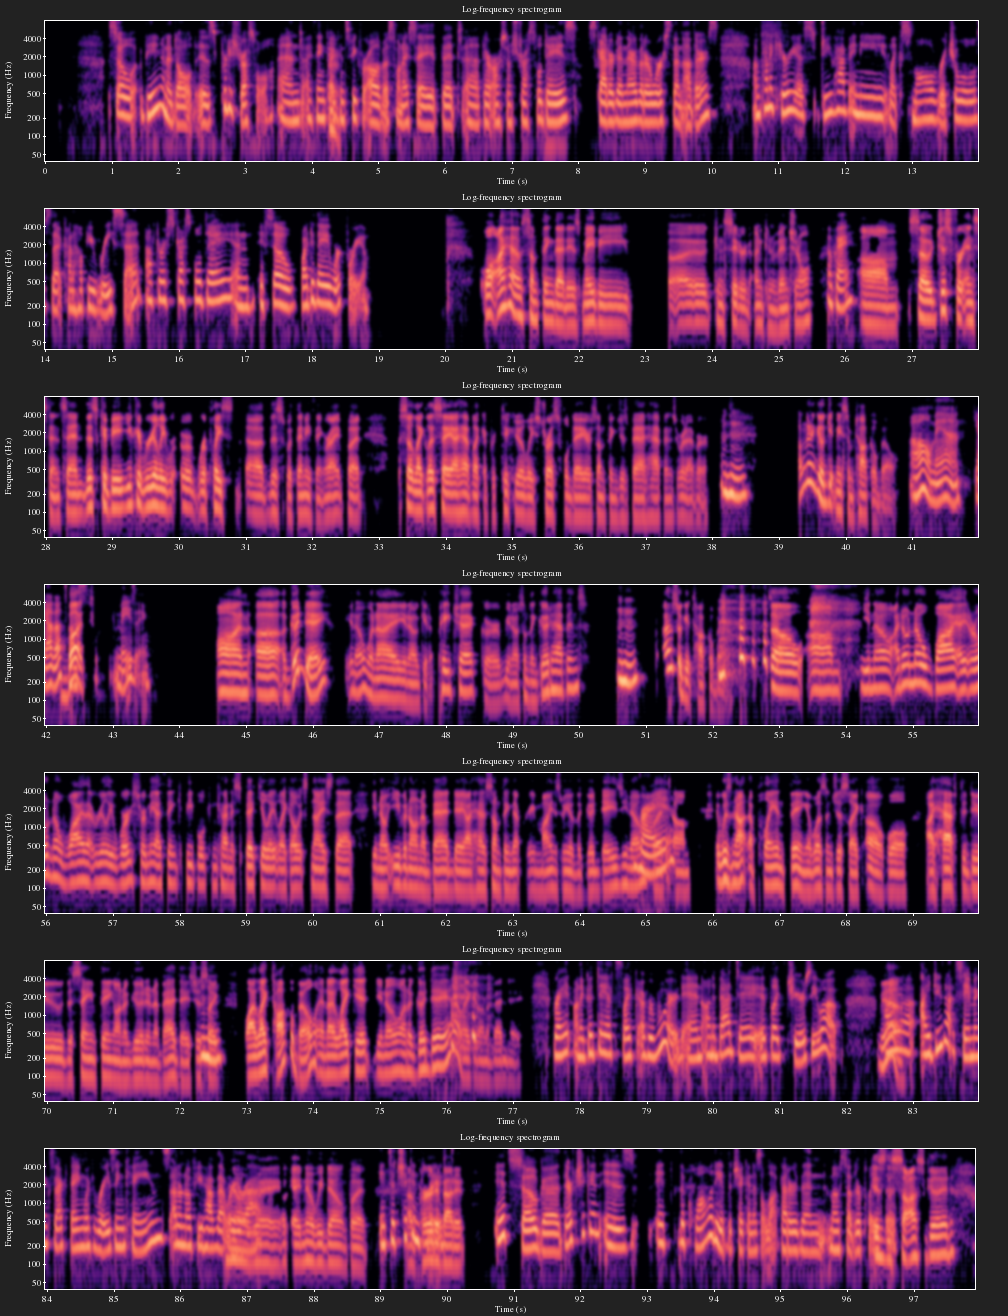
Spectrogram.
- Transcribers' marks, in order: other background noise; laugh; laugh
- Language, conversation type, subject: English, unstructured, What small rituals can I use to reset after a stressful day?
